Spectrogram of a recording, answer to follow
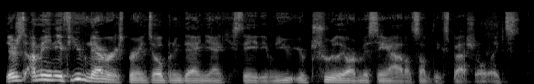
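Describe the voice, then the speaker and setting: An upbeat man co-hosts a sports podcast. His voice is fairly low, and it jumps up when he gets excited. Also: fast talker. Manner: eager and upbeat, rising excitedly. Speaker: podcast co-host. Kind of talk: casual sports podcast chat.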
